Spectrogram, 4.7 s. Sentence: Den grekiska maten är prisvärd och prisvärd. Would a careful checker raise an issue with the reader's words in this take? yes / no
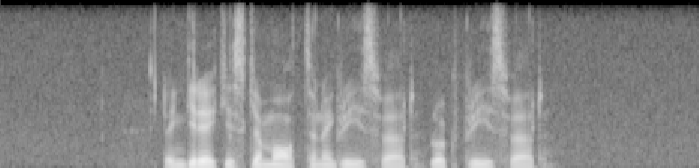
no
